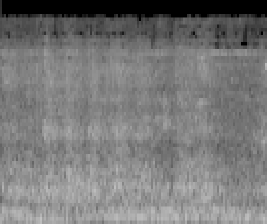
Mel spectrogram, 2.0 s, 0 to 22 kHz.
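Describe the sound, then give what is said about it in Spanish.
A subway train moving through an interchange station on Toronto's Line 1 and Line 2, heard as a loud, steady rumble of wheels and rail noise that holds its level throughout. “Y ahora aquí puedo hacer cambio a la línea 2 de color verde. Es una estación de intercambio.”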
